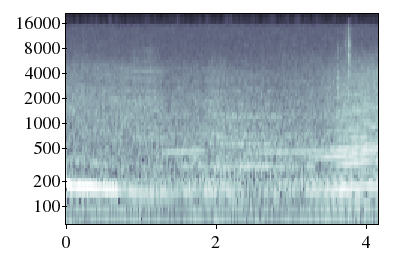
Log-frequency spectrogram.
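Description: The Porsche 918 in the racing game Assetto Corsa holds a steady engine drone, its pitch swelling and easing through the revs, loud and continuous with no talk over it.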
